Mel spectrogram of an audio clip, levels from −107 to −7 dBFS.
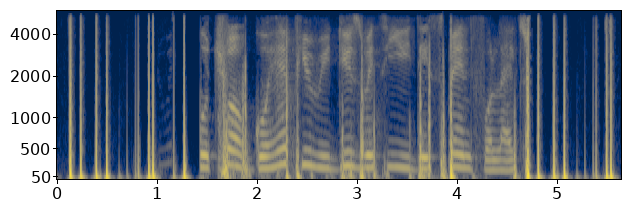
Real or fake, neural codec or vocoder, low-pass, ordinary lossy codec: real; none; 5.4 kHz; AAC, 32 kbps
